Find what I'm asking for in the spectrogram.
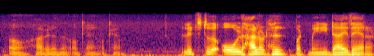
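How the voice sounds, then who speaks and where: A non-native accent at a moderate pace. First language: not English. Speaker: game streamer. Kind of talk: gameplay commentary, reading game dialogue aloud.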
